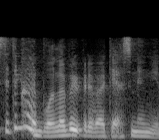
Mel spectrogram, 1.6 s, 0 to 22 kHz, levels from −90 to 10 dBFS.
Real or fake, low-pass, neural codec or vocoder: fake; 7.2 kHz; codec, 16 kHz, 0.5 kbps, X-Codec, HuBERT features, trained on general audio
